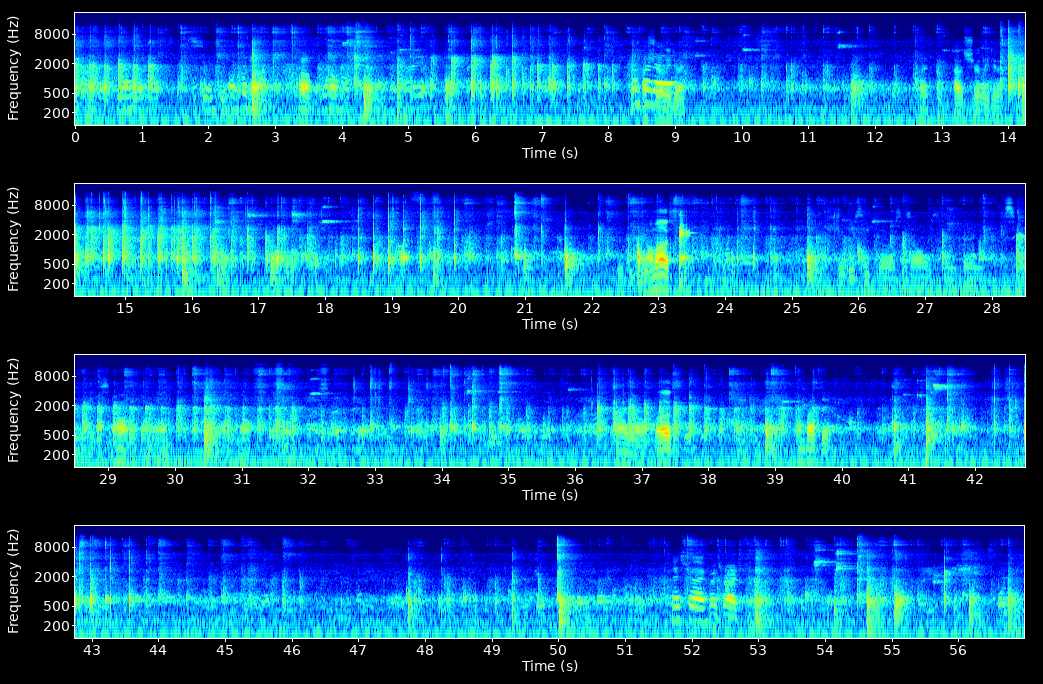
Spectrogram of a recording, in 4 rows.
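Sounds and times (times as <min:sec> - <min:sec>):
steady low hum: 0:17.6 - 0:41.1
ping-pong ball clicking: 0:23.3 - 0:23.9.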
